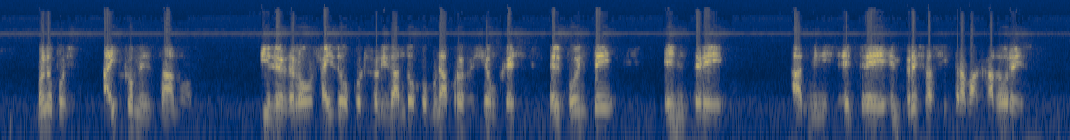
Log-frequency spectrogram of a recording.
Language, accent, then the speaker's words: Spanish; Salamanca, Castile and León, Spain; estoy mucho en Madrid, pero mi ciudad de nacimiento y mi ciudad a la que me debo es Salamanca.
